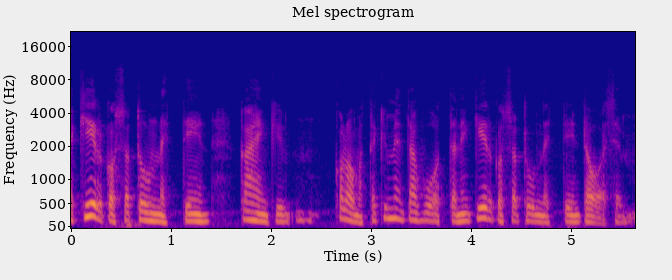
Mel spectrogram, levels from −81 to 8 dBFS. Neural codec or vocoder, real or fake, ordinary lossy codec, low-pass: none; real; none; 19.8 kHz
